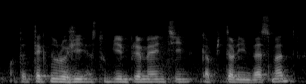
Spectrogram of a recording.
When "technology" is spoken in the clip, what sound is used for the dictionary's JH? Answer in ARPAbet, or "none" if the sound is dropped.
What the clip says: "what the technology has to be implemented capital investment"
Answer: ZH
